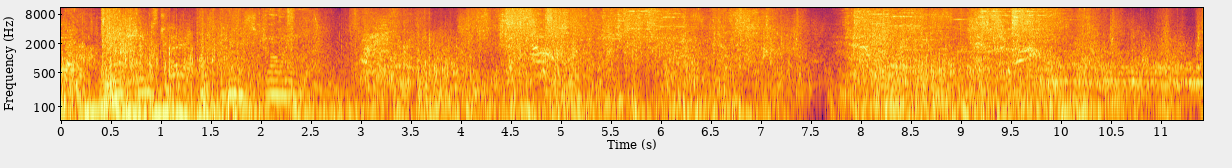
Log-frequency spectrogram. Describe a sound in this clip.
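Game spell effects whoosh and crash as characters fight.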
